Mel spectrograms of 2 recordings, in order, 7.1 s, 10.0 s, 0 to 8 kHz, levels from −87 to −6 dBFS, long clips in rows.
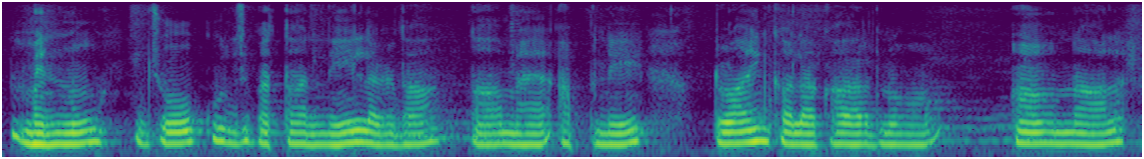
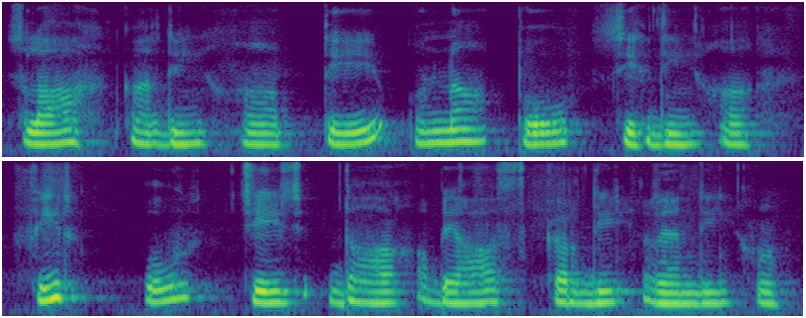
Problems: none marked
